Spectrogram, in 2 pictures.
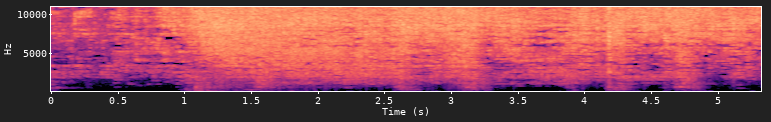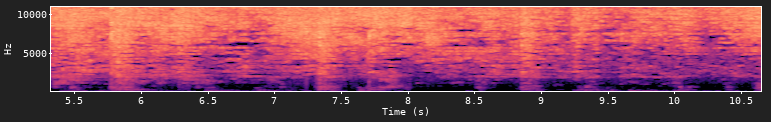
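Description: Poppy-seed paste and diced potatoes frying in mustard oil in an aluminium kadai, sizzling from about a second in, while a metal spatula stirs and scrapes against the pan in quick strokes.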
